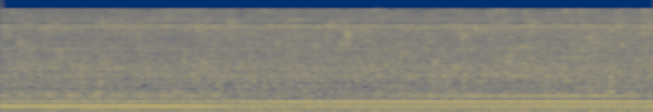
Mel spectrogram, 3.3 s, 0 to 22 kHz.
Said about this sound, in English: I love the sound of y'all's microwaves. I love that 100 hertz harmonic from the 50 hertz things that y'all have. So here's a little bit of mine. I'll just stand near the microwave and shut up for a minute.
